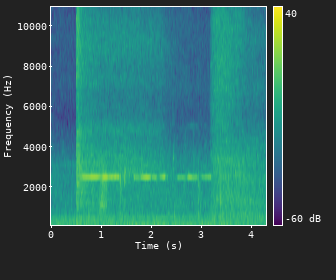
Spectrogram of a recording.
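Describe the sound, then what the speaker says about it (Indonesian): A train rumbles through the Soekarno-Hatta airport train station, with a long high-pitched wheel squeal running over the steady noise of the passing cars. "di stasiun kereta bandara"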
